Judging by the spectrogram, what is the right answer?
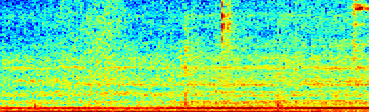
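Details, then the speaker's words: Rewired lathe with a single-phase motor on rubber isolation mounts: a smooth, even run with only a faint steady hum felt in the lathe and no knocks; the motor runs normally and much quieter. "with the isolation Mouse you can still I mean obviously you can hear it running you can still feel a bit of a hum in the lathe itself"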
